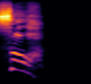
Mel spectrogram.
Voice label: AGREE, JP

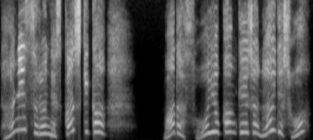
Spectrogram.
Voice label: DIALOGUE, JP; UMP9

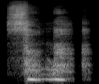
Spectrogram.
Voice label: LOWMOOD JP

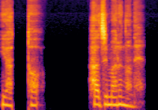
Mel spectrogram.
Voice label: GO ATTACK, JP

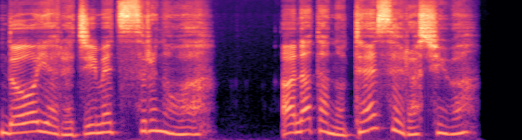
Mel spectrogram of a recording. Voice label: DIALOGUE JP

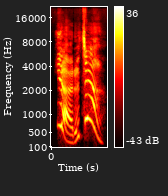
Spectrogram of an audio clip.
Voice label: APPRECIATE JP; UMP9

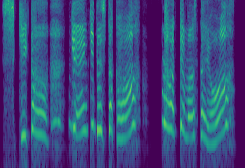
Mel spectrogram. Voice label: HELLO, JP

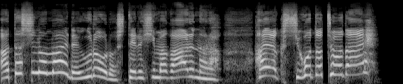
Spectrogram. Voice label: DIALOGUE JP; KLIN

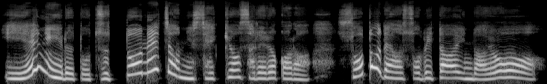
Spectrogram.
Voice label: DIALOGUE JP; 97type

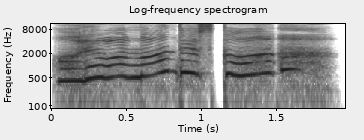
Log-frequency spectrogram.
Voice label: PHRASE JP; Type88

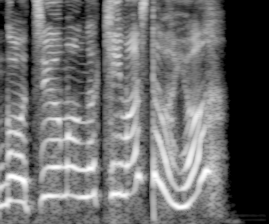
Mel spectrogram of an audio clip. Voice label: JP; 88typeMod

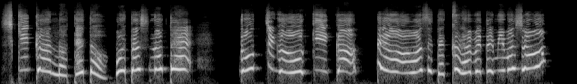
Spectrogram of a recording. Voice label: DIALOGUE, JP

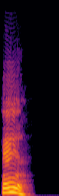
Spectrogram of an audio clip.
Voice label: AGREE JP

